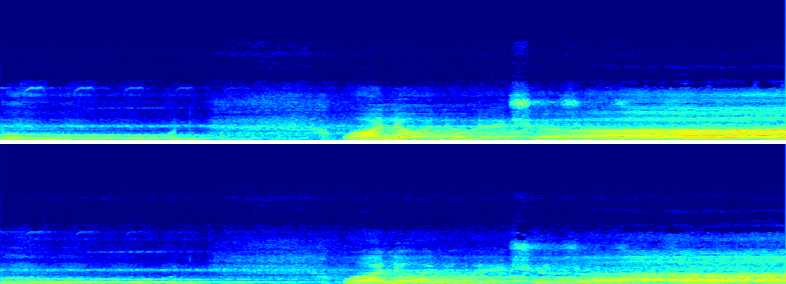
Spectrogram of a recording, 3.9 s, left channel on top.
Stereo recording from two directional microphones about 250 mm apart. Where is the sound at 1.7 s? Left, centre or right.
Centre.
